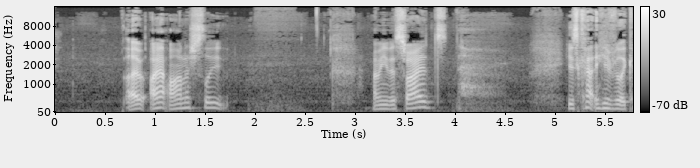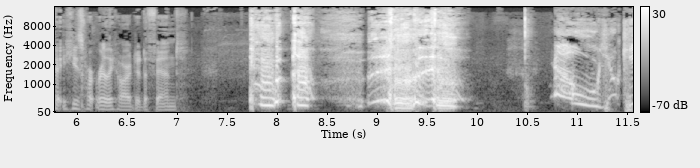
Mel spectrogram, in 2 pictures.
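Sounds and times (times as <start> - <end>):
speech: 0.7 - 1.8, 2.8 - 4.2, 5.1 - 9.8, 11.0 - 11.5
raspy drawn-out throat clearing into rough hacking: 7.7 - 10.0
sharp coughs: 7.7 - 10.0.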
